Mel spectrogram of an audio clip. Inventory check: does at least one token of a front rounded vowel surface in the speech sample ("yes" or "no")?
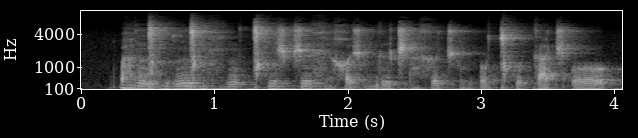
no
